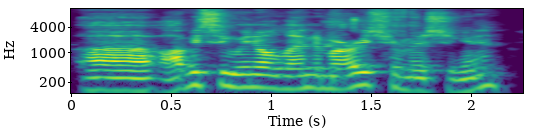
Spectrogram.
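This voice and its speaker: A man's voice: mid-range voice, fast, poor audio. A man hosting a casual livestream chat, rambling on and asking his guests questions. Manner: rambling, chatty, asks the guests. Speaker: host.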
